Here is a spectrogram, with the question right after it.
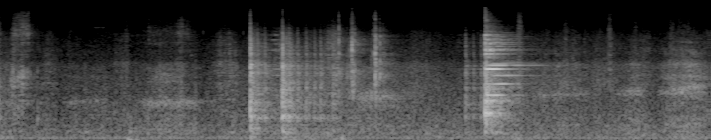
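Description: Ginger snap cookie dough scooped into balls, with a metal scoop scraping and clinking against a bowl in a few sharp, irregular knocks over a quiet kitchen hum.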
